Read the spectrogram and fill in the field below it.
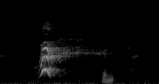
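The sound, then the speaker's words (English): A dog on a couch gives one short, sharp bark at moderate volume, with a brief low grunt-like sound a moment later, then quiet. “Got a guest on the couch. It's my dog, who I've been fighting with for the past twenty minutes.”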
